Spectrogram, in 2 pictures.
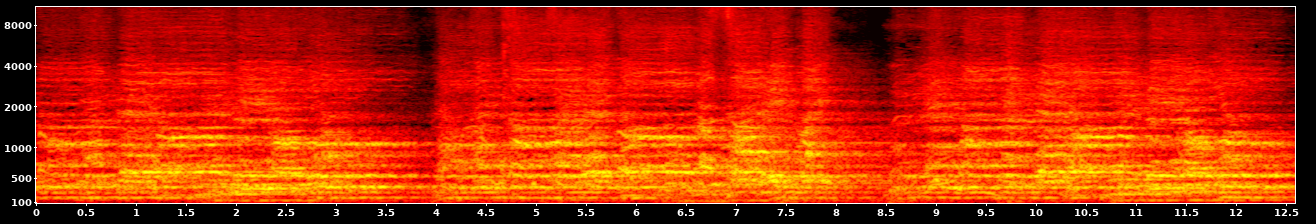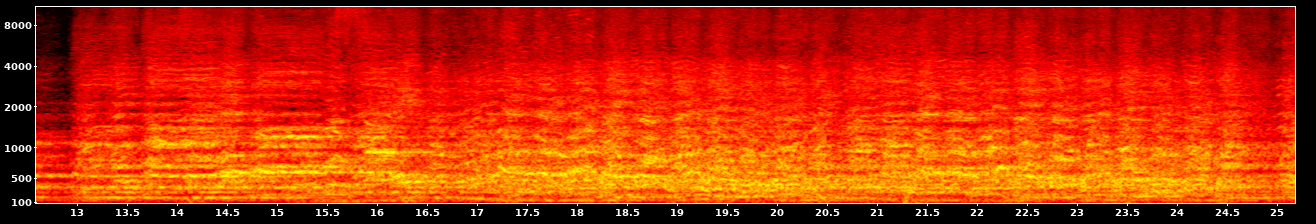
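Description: Large mixed choir of children and adults singing, in phrases with brief breaks about every four seconds for the first half, then without a break.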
